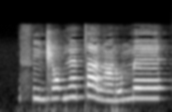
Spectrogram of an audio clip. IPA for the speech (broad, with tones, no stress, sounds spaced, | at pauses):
s ĩ˨ d͡ʒ ɔ˧ ɡ ɛ̃˦ t a˦˨ l ã˨ ɾ o˨˦ m ɛ˦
